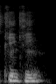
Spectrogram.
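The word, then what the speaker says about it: Keke: I thought yeah, it was it's Kiki. Okay, Kiki. I didn't want to mispronounce it, but that's what I do.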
